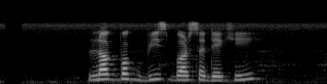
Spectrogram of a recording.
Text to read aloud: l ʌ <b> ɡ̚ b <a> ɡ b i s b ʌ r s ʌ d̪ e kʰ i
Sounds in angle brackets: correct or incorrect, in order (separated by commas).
incorrect, incorrect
